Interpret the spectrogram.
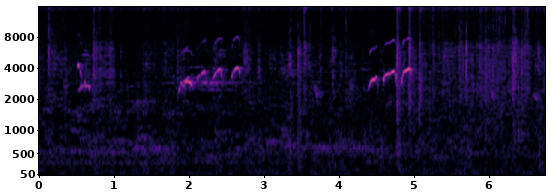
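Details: Turkey poults, young chicks, calling in two quick bursts of clear high whistled peeps, each note sliding upward, three or four notes per burst, with soft rustling and low background noise between.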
